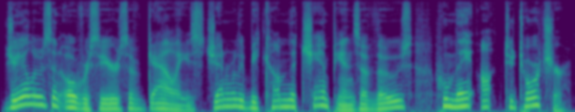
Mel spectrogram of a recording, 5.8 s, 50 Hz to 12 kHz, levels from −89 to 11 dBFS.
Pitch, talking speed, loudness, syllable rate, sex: 135 Hz, 165 wpm, -17 LUFS, 5.5 syllables/s, male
